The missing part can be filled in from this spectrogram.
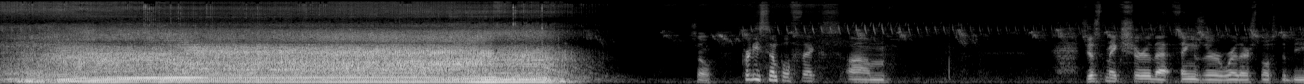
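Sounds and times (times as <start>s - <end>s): electric lawn mower humming: 0.0s - 6.2s.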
